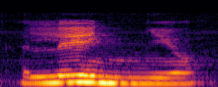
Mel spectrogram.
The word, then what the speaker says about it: legno: যেমন GNO, GNO, GNO, GNA, GN এর সাউন্ডটা হয় ঞ। এটা একটা যেন দন্তন্যটা একেবারে তালুর সাথে লাগিয়ে কিছুক্ষণ তারপর এটা ছাড়তে হবে, নিয়ম। ওকে, নিয়ম, gnocchi, gnocchi, legno, legno, Spagna, lavagna, gnomo, gnocchi, legno, Spagna, lavagna।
